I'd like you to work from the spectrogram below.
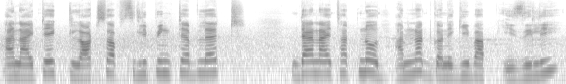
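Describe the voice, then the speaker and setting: A woman's voice: medium pitch, moderate pace, bright, forceful tone, a little hiss or hum. A woman from Bangladesh, speaking simple broken English in a documentary interview, earnest and direct. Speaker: volunteer.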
